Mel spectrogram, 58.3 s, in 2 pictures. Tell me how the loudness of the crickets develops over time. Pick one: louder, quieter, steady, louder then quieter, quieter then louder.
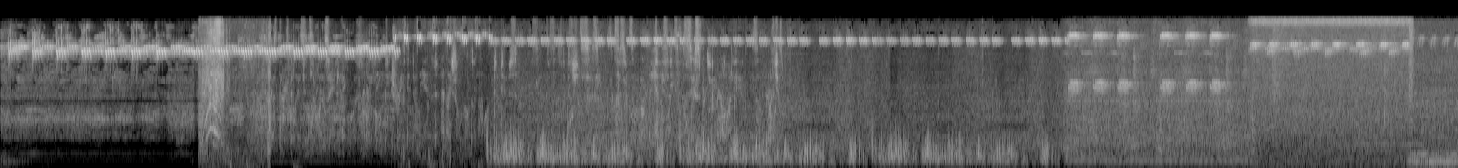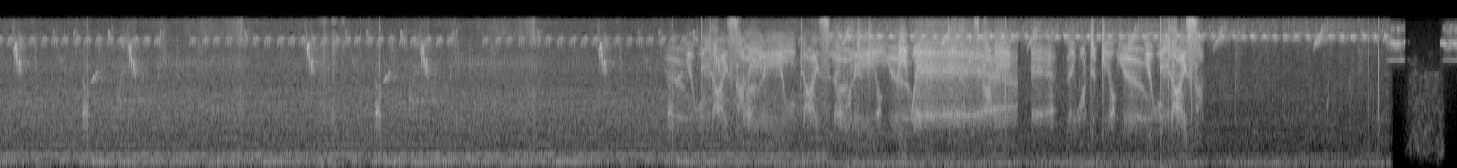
quieter.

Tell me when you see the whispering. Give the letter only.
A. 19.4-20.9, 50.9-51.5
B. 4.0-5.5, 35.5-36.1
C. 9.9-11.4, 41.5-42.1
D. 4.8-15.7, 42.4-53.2
D.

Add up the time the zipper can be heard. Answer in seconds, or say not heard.
2 s.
